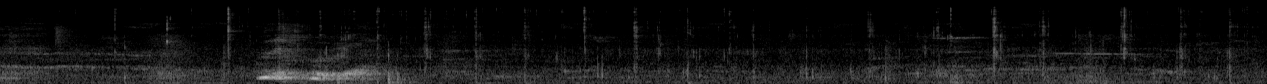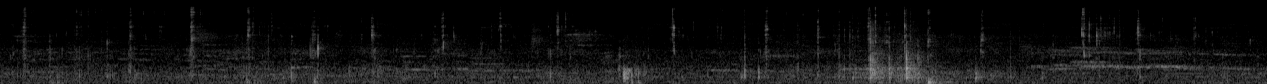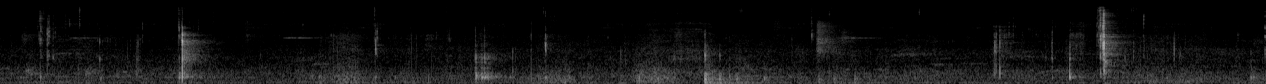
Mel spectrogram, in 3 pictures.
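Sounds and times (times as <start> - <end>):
person chewing wetly: 0.0 - 31.7, 32.8 - 38.0
mouth clicks and smacks: 25.6 - 28.0, 35.2 - 36.8.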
